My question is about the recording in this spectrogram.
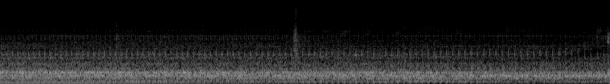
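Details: Sharp washing machine spin-dryer motor after its burnt winding was rewound and glued against vibration, tested spinning: steady, even mid-pitched motor hum with no scraping or knocking; normal spin motor running.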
